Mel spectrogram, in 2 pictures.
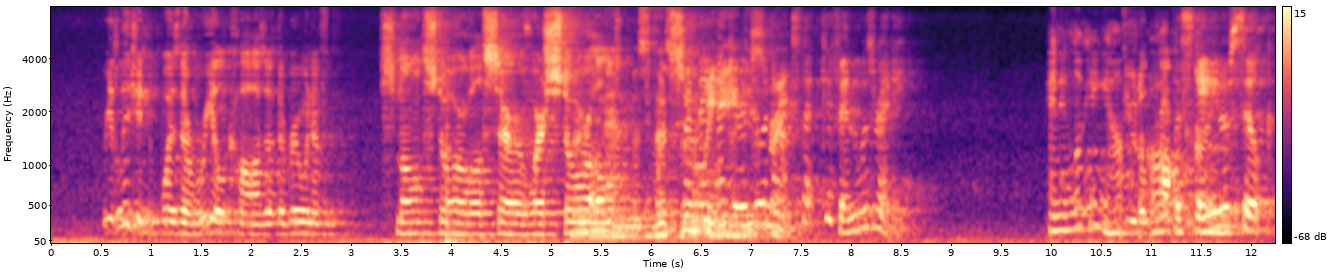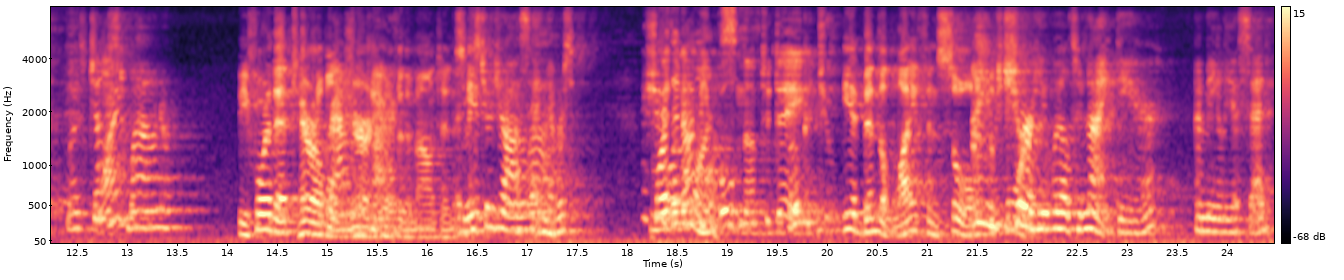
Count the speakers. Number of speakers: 6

